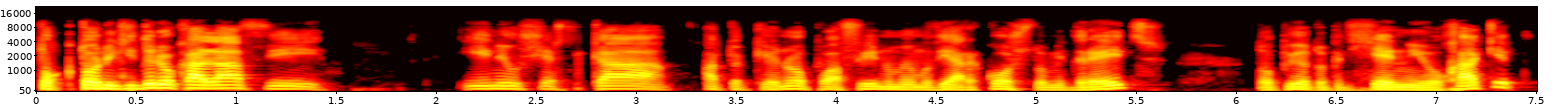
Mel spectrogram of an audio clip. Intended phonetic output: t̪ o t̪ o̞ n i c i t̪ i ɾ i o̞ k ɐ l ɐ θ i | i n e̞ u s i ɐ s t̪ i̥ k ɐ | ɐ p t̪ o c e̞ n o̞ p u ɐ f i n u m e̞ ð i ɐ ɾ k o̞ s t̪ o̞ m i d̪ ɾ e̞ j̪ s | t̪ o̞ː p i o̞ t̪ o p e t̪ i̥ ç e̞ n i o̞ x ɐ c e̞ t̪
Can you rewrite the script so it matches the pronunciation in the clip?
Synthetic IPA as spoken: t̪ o t̪ o̞ n i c i t̪ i ɾ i o̞ k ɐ l ɐ θ i | i n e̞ u s i ɐ s t̪ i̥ k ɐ | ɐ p t̪ o c e̞ n o̞ p u ɐ f i n u m e̞ ð i ɐ ɾ k o̞ s t̪ o̞ m i d̪ ɾ e̞ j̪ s | t̪ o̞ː p i o̞ t̪ o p e t̪ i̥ ç e̞ n i o̞ x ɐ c e̞ t̪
